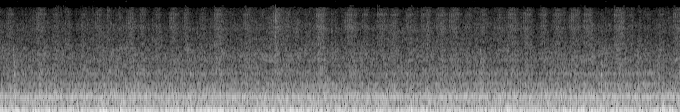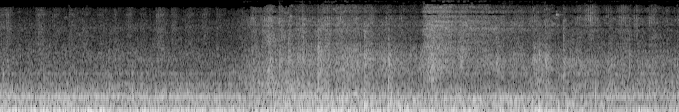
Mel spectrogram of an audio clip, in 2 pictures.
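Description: Train rolling along the rails, heard from on board: a steady low rumble with a steady hum and faint clicks of the wheels. About twelve seconds in, the hum drops out and a higher hissing noise from the wheels on the rail comes in, strongest around fourteen seconds in.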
